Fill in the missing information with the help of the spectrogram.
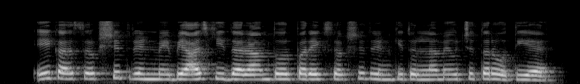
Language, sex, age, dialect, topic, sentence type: Hindi, female, 18-24, Hindustani Malvi Khadi Boli, banking, question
